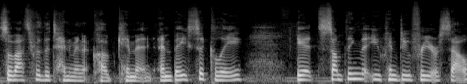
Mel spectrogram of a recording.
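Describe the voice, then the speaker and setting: Through noticeable background noise, a woman speaks at a very fast pace and a medium pitch. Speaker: decluttering and self-care coach. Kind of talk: podcast interview. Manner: animated.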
